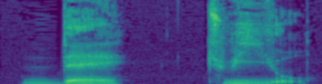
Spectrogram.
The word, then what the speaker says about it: tuyaux: Des tuyaux. Same rule, you don't pronounce it. Des tuyaux, okay? Un tuyau, des tuyaux.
